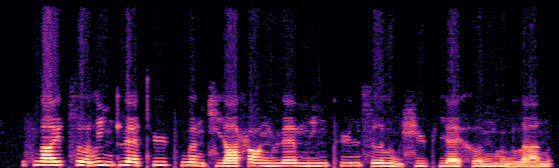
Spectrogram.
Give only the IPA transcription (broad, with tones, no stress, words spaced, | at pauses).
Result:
fwa˦ɪ̯t͡sɤ˥˨ li˥˨ŋt̪ɥɛ˥˨t̪ʰy˦ pʰwə˥˨nt͡ɕjä˨˦xɑ˥˨ŋlɥɛ˦ mi˨˦ŋpʰy˦n sɹ̩˦lṵ˨˩ ɕy˨˦pʰjɛ˨˦ xɤ˨˦ŋlṵ˨˩ la˨˦n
